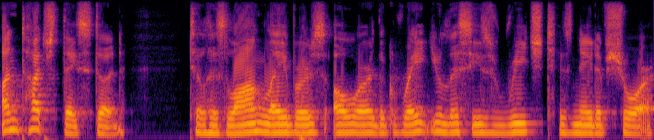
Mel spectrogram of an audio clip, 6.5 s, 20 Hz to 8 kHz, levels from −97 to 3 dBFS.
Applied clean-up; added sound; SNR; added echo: none; none; none; none.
